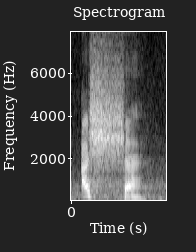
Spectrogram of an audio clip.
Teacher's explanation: Sya dikeluarkan dengan cara mengangkat tengah lidah kita ke langit-langit. Asya. Dan sifat yang dimiliki oleh huruf sya yang paling nampak adalah apa yang disebut dengan sifat at-tafashi, yaitu menyebarnya angin di dalam mulut kita.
